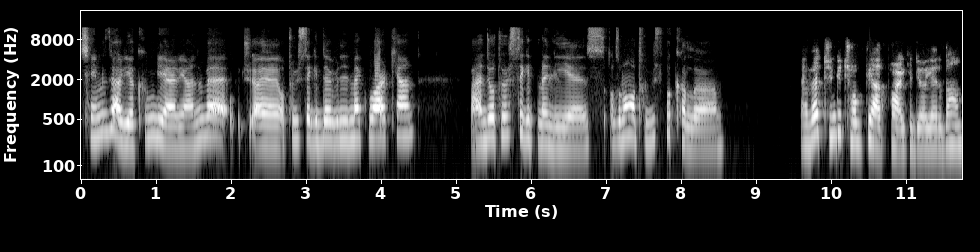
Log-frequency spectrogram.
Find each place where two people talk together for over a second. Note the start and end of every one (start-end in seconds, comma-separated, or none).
none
